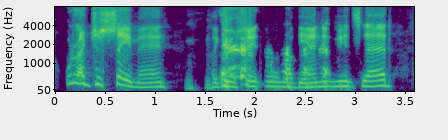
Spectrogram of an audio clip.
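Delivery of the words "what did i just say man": high, sarcastic, fake annoyed anger. Retelling another speaker's reply to a movie gif: imitating sarcastic mock anger. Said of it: "sarcastically got mad at me".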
